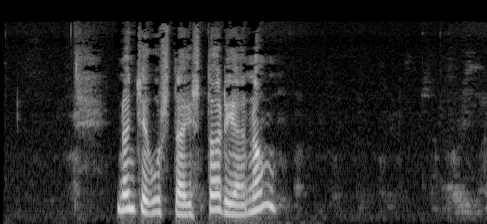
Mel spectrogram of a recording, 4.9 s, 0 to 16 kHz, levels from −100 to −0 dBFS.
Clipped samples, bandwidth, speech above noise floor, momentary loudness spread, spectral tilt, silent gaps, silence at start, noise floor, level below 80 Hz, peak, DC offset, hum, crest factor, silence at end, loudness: under 0.1%; 11 kHz; 49 dB; 20 LU; -5 dB/octave; none; 0.75 s; -70 dBFS; -68 dBFS; -6 dBFS; under 0.1%; none; 20 dB; 2.15 s; -22 LUFS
